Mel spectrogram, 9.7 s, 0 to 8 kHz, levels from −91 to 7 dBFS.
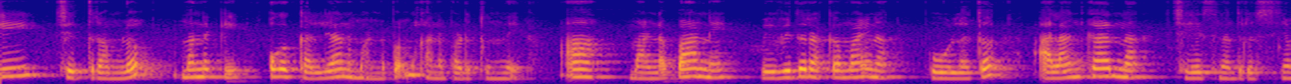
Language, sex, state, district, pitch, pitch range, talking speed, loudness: Telugu, female, Andhra Pradesh, Guntur, 255 Hz, 220-270 Hz, 105 wpm, -20 LUFS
